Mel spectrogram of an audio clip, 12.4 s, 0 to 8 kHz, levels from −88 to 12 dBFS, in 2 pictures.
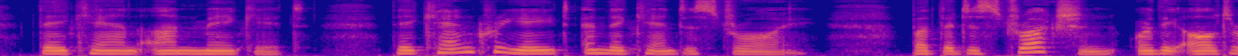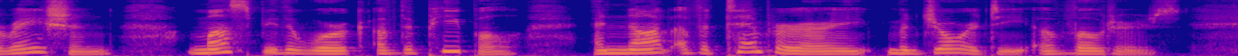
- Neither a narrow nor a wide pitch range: Yes, average, 3.1 semitones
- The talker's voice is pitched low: No, medium, 155 Hz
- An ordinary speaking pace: Yes, average, 155 wpm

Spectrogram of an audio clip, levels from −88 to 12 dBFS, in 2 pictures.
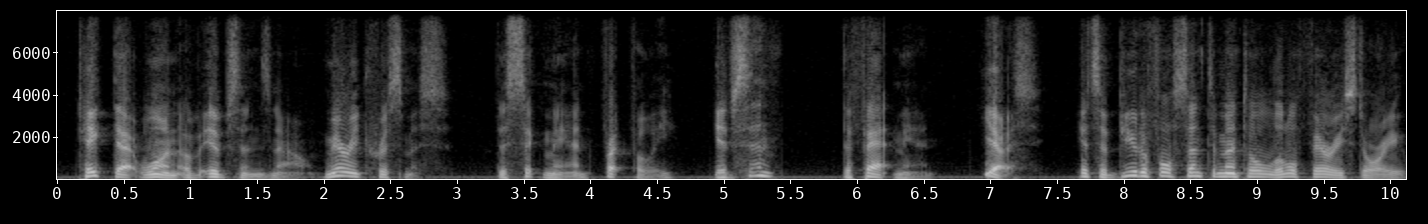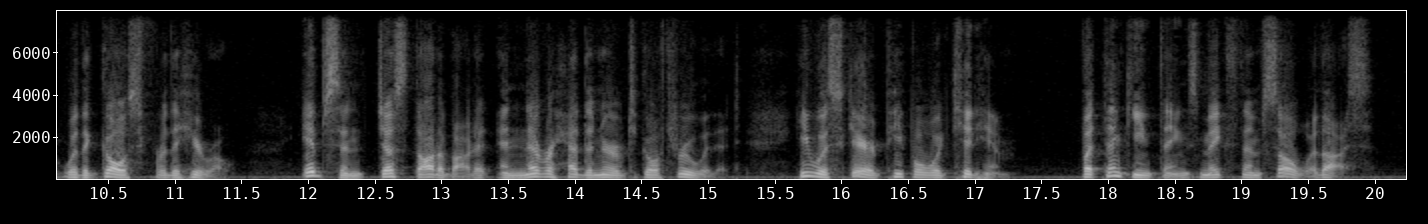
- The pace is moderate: Yes, average, 180 wpm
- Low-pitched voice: Yes, low, 120 Hz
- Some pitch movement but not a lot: No, wide, 5.7 semitones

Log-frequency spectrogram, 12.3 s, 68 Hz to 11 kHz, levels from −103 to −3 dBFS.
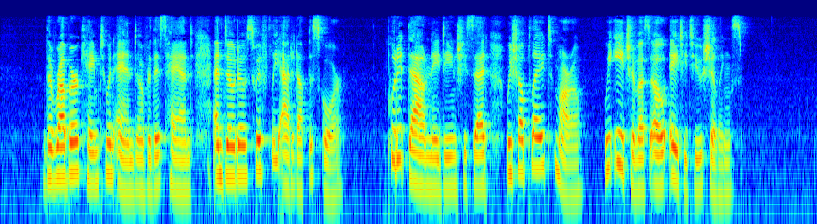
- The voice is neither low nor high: Yes, medium, 180 Hz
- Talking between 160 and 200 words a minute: Yes, average, 170 wpm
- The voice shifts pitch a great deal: Yes, wide, 6.9 semitones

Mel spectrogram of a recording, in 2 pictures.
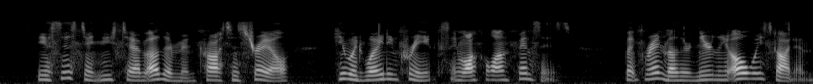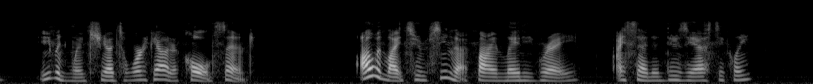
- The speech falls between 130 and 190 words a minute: Yes, average, 175 wpm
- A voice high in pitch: Yes, high, 200 Hz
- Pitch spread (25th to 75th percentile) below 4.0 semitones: Yes, average, 3.6 semitones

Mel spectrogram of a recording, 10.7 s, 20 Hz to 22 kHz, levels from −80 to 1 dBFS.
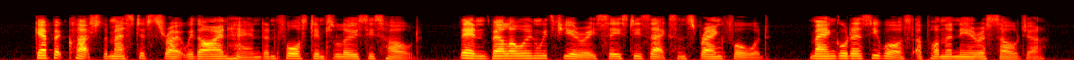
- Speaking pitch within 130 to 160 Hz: Yes, medium, 140 Hz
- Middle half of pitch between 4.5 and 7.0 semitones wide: No, average, 2.7 semitones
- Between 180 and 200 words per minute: Yes, average, 185 wpm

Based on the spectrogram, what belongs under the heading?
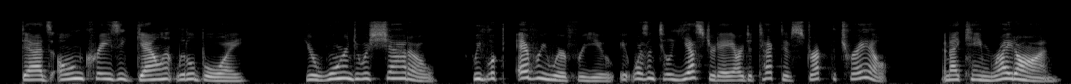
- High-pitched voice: Yes, high, 230 Hz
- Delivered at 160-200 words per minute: Yes, average, 170 wpm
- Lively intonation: No, average, 4.5 semitones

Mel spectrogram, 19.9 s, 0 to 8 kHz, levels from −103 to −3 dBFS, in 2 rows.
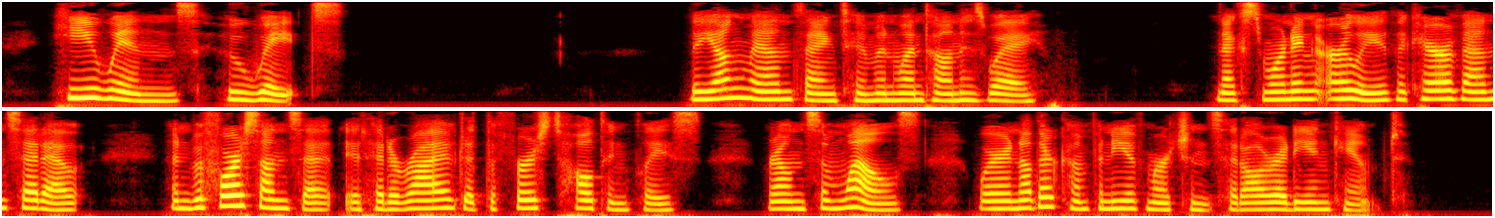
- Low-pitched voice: No, high, 215 Hz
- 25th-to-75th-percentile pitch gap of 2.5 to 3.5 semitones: Yes, average, 2.9 semitones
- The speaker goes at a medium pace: No, slow, 130 wpm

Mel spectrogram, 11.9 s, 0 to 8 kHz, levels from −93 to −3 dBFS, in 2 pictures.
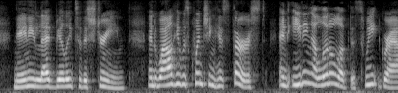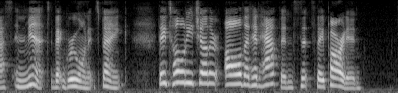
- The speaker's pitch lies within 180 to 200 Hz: No, high, 240 Hz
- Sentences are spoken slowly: No, average, 195 wpm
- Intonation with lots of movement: Yes, wide, 5.8 semitones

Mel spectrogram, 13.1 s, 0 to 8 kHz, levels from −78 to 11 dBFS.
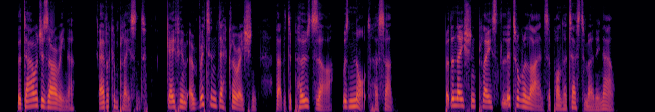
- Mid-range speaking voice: Yes, medium, 145 Hz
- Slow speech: Yes, slow, 130 wpm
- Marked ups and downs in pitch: Yes, wide, 7.6 semitones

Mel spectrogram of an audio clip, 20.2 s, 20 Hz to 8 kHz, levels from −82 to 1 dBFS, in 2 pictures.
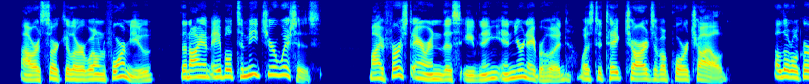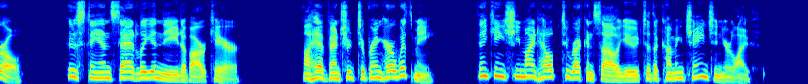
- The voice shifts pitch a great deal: Yes, wide, 6.2 semitones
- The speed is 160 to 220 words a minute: Yes, average, 185 wpm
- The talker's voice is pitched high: No, medium, 160 Hz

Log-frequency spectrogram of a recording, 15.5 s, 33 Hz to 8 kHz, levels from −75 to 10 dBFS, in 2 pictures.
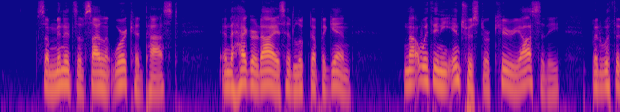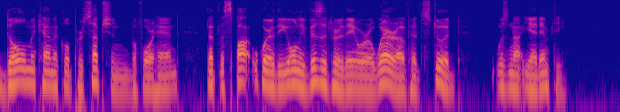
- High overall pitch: No, low, 115 Hz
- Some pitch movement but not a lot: Yes, average, 4.2 semitones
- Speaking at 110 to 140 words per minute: No, average, 175 wpm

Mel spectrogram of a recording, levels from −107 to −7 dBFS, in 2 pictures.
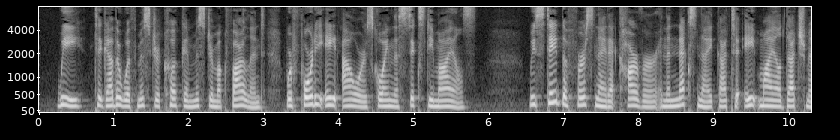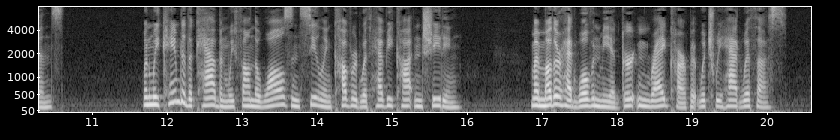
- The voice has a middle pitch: Yes, medium, 180 Hz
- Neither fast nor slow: Yes, average, 185 wpm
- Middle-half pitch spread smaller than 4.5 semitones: Yes, average, 3.0 semitones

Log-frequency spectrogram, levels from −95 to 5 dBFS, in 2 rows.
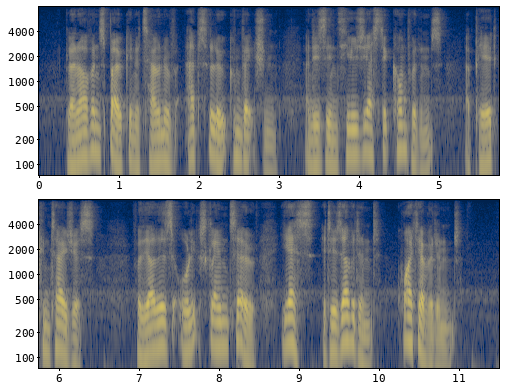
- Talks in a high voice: No, low, 115 Hz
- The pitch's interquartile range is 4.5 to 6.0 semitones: Yes, average, 5.3 semitones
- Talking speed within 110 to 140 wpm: Yes, slow, 135 wpm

